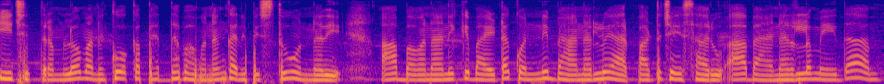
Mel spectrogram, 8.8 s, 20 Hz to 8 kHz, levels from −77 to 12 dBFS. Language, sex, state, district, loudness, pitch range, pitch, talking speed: Telugu, female, Andhra Pradesh, Anantapur, -15 LUFS, 185-220 Hz, 200 Hz, 130 wpm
